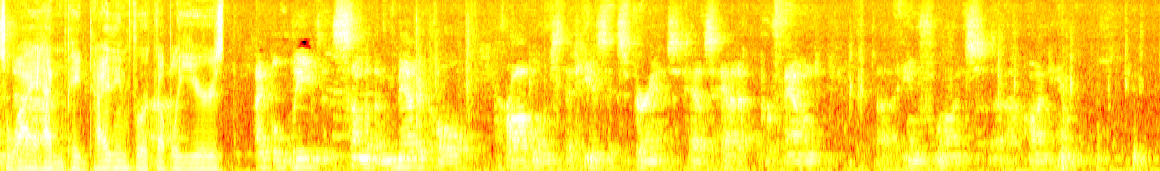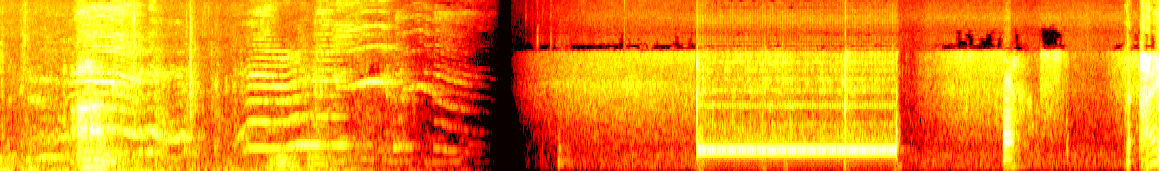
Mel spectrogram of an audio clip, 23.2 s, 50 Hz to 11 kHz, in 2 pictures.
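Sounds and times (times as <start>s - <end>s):
speech: 0.0s - 11.6s, 12.4s - 13.0s
telephone dialing tone over a phone line: 18.6s - 20.6s.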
